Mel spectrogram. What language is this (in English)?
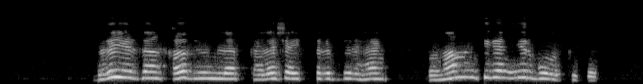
Bashkir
